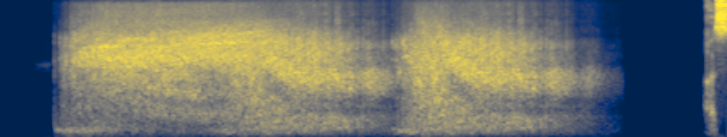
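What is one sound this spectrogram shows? A strong wind roars and rushes past.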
